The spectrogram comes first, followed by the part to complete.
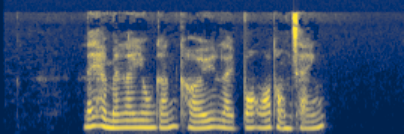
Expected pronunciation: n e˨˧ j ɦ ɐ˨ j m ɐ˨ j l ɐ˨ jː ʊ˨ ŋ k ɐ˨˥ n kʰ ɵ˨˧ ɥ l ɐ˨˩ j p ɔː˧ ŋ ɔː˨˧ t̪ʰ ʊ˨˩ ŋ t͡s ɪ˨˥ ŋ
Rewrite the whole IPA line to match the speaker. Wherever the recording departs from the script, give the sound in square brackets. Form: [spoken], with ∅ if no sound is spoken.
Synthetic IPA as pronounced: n e˨˧ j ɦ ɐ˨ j m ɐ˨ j l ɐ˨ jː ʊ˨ ŋ k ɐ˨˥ n kʰ ɵ˨˧ ɥ l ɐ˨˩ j p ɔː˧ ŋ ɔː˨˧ t̪ʰ ʊ˨˩ ŋ [t͡sʰ] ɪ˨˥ ŋ

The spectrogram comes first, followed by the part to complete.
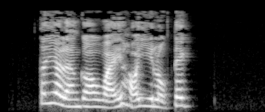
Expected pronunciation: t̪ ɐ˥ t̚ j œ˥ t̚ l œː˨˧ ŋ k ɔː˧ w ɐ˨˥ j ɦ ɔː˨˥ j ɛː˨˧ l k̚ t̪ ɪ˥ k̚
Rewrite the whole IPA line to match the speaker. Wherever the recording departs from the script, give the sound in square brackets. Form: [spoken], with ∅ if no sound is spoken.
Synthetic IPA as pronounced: t̪ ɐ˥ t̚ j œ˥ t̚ l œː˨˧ ŋ k ɔː˧ w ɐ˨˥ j ɦ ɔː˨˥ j [iː˨˧] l k̚ t̪ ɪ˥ k̚

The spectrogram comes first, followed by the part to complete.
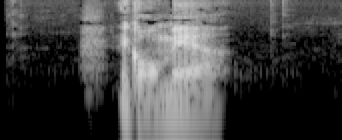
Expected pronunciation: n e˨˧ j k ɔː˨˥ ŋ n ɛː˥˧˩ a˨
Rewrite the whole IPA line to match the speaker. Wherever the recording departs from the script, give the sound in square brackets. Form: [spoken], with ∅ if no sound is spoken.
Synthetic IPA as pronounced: n e˨˧ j k ɔː˨˥ ŋ [m] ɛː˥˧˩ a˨

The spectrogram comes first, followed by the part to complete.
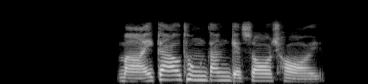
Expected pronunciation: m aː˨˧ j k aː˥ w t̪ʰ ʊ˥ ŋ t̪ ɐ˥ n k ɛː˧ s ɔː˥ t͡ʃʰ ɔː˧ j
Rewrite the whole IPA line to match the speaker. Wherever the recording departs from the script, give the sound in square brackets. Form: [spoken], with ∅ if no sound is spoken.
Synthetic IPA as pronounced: m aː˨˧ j k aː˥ w t̪ʰ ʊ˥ ŋ t̪ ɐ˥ [ŋ] k ɛː˧ s ɔː˥ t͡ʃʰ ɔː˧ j

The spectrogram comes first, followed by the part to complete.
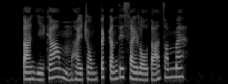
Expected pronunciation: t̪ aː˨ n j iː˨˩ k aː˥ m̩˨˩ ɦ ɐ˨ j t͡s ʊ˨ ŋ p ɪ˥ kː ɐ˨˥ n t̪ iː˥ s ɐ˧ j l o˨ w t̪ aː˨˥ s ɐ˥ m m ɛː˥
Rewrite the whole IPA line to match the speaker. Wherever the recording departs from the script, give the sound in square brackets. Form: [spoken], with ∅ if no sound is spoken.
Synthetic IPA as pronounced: t̪ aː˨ n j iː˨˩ k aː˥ m̩˨˩ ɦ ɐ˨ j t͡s ʊ˨ ŋ p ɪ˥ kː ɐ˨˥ n t̪ iː˥ s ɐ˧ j l o˨ w t̪ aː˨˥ [t͡s] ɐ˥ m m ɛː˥

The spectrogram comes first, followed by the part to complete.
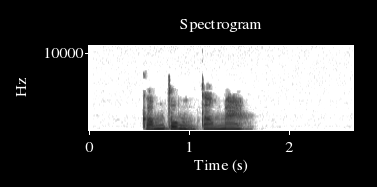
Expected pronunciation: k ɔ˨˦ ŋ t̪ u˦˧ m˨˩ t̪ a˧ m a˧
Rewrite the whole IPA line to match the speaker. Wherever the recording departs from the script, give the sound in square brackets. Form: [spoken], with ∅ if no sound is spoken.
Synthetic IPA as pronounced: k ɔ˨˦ [m] t̪ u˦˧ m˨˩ t̪ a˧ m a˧

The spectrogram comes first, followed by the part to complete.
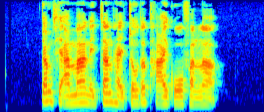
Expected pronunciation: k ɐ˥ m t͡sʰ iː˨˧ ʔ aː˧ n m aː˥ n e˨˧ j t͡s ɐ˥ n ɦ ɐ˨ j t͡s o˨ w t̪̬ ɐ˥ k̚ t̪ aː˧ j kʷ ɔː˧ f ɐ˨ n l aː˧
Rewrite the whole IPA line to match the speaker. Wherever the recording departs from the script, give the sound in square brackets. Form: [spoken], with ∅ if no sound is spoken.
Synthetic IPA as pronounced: k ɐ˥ m t͡sʰ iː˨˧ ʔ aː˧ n m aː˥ n e˨˧ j t͡s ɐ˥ n ɦ ɐ˨ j t͡s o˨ w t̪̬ ɐ˥ k̚ [t̪ʰ] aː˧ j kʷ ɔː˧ f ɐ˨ n l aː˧

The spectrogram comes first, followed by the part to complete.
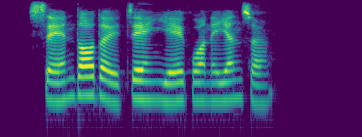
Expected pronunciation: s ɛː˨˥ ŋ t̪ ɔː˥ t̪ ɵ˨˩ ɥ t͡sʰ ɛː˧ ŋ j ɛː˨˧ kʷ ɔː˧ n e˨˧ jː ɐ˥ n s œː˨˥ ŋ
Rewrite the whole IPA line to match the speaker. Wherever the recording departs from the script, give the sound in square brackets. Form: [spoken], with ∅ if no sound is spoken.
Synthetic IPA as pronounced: s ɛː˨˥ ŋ t̪ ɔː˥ t̪ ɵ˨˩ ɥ [t͡s] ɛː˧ ŋ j ɛː˨˧ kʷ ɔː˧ n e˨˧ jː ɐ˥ n s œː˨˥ ŋ

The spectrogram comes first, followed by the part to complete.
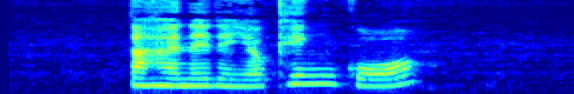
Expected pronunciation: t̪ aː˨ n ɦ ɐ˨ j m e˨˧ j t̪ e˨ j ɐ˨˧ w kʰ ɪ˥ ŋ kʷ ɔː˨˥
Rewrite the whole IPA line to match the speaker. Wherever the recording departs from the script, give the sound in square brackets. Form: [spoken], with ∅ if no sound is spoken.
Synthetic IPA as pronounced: t̪ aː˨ n ɦ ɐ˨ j [n] e˨˧ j t̪ e˨ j ɐ˨˧ w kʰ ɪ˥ ŋ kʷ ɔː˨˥

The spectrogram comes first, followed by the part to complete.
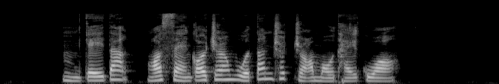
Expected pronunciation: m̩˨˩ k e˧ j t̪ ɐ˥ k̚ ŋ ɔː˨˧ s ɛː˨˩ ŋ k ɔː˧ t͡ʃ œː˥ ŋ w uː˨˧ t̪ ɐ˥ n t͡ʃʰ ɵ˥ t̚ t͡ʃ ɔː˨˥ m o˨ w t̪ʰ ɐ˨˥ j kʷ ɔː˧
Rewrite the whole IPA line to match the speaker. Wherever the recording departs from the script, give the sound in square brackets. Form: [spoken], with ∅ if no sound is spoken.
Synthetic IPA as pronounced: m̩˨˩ k e˧ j t̪ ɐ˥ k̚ ŋ ɔː˨˧ s ɛː˨˩ ŋ k ɔː˧ t͡ʃ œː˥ ŋ w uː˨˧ t̪ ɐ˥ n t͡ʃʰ ɵ˥ t̚ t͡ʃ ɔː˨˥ m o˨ w t̪ʰ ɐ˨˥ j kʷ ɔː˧

